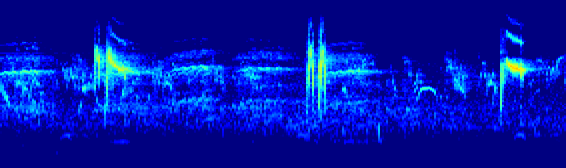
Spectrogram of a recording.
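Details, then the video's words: White wagtail (Motacilla alba) giving three sharp, high chirping calls about every one and a half seconds, over a faint high hiss of background noise. "Vogelstimmen: Die Bachstelze - Wagtail - Motacilla alba"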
